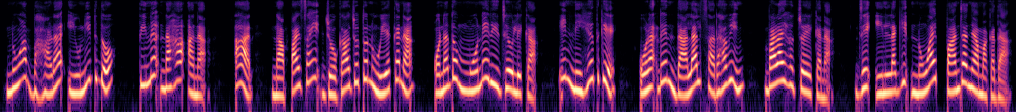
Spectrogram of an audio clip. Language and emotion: Santali, surprised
